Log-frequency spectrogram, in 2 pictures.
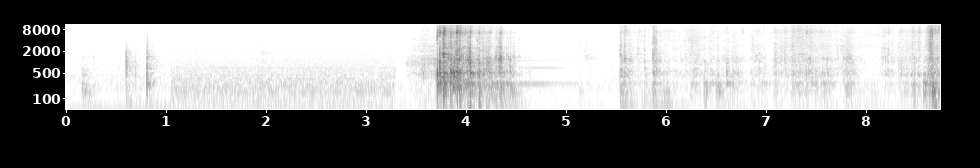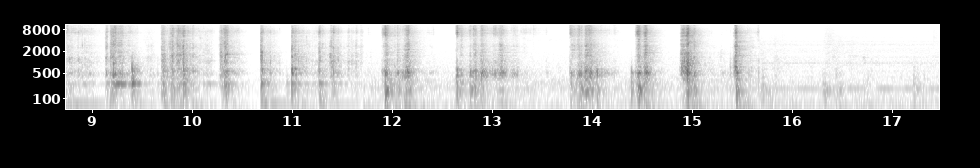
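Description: A wooden rolling pin pounds digestive biscuits in a stainless steel bowl, crushing them to crumbs. It makes a run of sharp knocks and crunches, roughly one and a half a second, after a louder clatter about four seconds in.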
